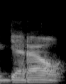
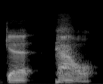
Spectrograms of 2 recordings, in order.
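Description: First: The t is a quick, soft flap. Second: The t is a full, clear stop. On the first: "it turns into a flap, like you just say get out" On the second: "instead of get out"

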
